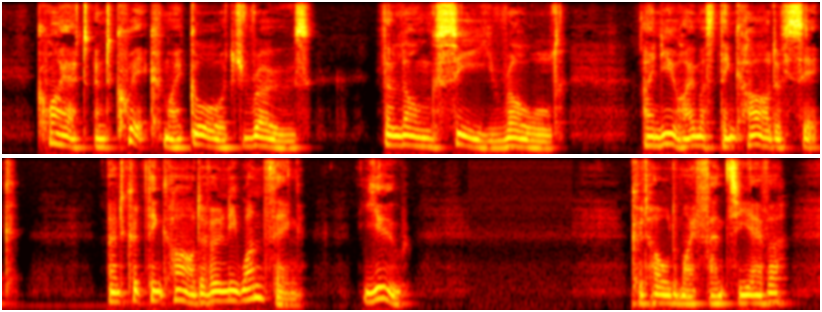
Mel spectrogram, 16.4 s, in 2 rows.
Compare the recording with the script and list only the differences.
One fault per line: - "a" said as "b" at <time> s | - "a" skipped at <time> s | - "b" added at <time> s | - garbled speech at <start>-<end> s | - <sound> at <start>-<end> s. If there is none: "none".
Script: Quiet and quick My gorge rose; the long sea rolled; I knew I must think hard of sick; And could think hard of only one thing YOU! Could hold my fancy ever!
none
